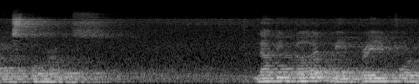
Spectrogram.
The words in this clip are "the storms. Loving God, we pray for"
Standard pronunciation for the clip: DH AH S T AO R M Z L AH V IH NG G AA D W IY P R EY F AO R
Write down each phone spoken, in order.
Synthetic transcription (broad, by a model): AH S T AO R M S L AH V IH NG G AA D W IY P R EY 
